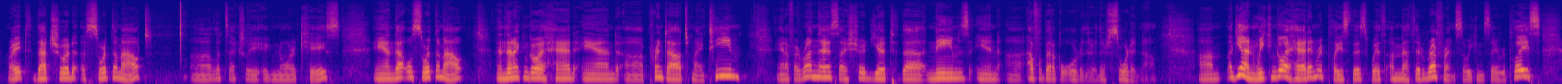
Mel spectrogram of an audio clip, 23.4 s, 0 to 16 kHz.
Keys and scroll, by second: 4.3 Return, 8.4 Return, 11.3 super+s, 11.9 super+s.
